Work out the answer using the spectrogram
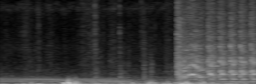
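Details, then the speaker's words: Old Dodge Dakota that sat seven years: brief starter cranking with no firing; no fuel pressure, pump silent and seemingly locked, trying to turn but not turning. Crank no start from failed fuel pump. "the pump's locked up it's like it's trying to turn but it ain't turning"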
